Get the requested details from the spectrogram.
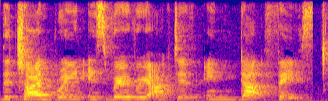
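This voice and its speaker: A woman's fairly high, flat monotone voice in an Arabic accent, with noticeable background noise and audible room echo. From Morocco. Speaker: vlogger. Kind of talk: casual storytelling vlog.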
